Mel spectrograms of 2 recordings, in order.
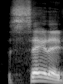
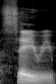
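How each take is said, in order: First: The word ends with a 'ray' sound. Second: The word ends with a 'ree' sound. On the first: The speaker calls it right. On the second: The speaker calls it wrong.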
